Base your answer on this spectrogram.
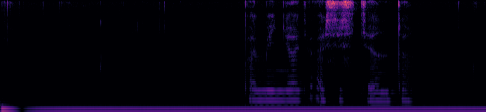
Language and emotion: Russian, neutral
